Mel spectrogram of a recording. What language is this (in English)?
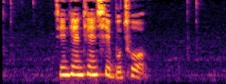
Chinese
